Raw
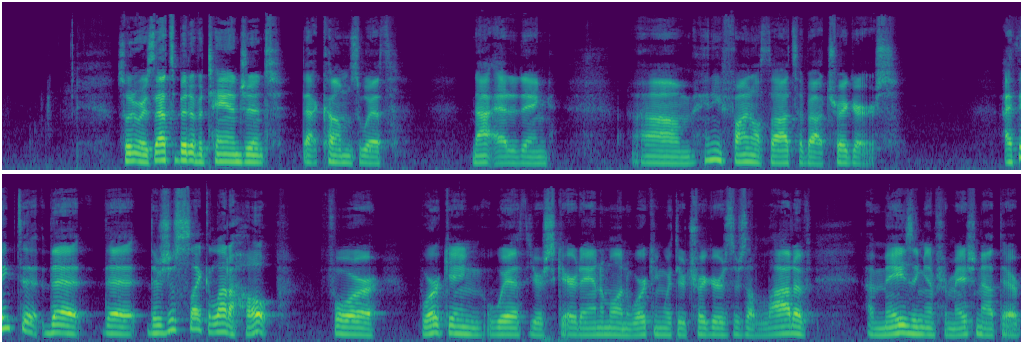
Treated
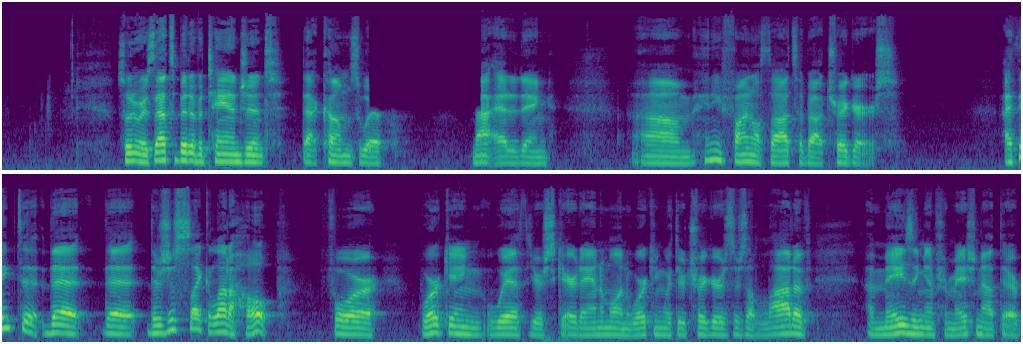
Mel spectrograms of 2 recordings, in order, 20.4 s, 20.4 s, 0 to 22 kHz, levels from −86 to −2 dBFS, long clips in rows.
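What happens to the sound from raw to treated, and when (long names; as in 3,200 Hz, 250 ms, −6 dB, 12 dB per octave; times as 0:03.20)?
0:03.66–0:04.79: Butterworth low-pass 1,500 Hz 96 dB per octave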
